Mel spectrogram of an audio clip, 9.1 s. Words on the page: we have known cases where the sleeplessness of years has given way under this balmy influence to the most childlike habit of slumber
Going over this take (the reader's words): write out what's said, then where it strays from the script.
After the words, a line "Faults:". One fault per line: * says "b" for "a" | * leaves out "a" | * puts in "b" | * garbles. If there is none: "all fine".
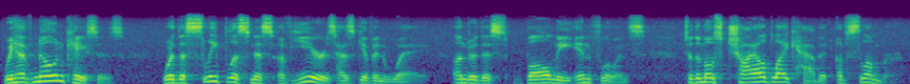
we have known cases where the sleeplessness of years has given way under this balmy influence to the most childlike habit of slumber
Faults:
all fine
